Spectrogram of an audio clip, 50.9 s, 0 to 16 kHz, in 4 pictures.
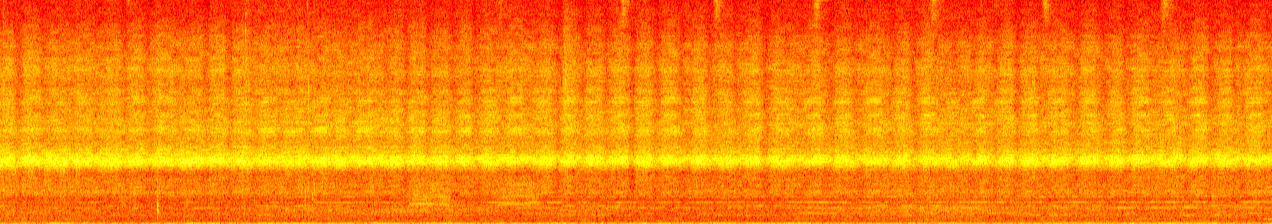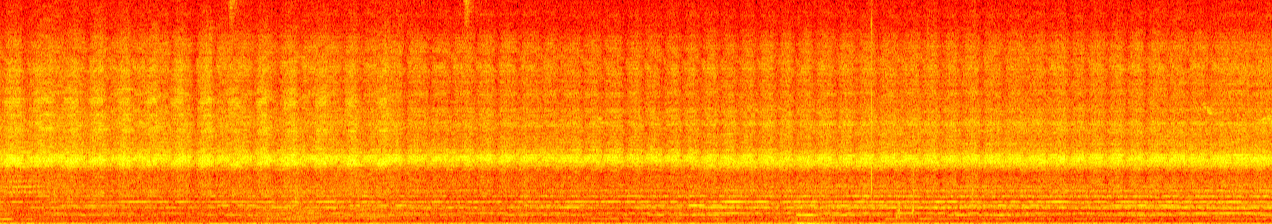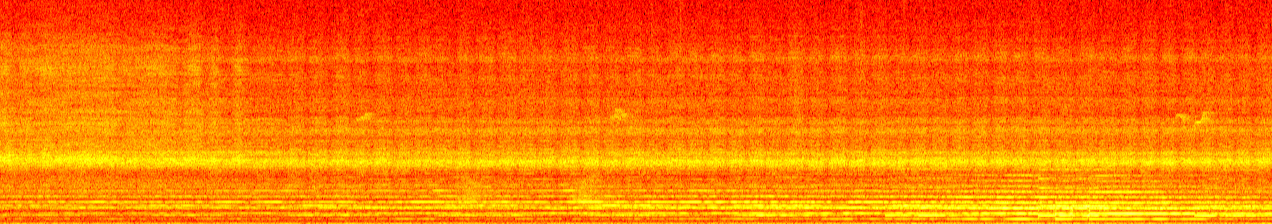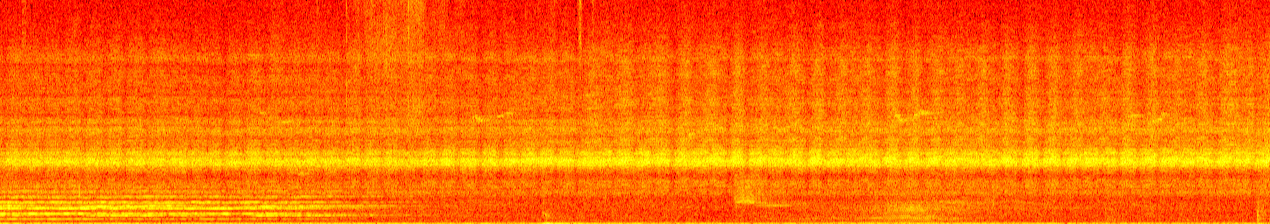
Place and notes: (binaural recording)
crickets make some serious sounds in Rome. As if they were rubbing two coarse metal files against each other. The closest one gets silent for a while, making room for roaring motorbikes, street noise and an approaching ambulance.
31 August, 10:27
